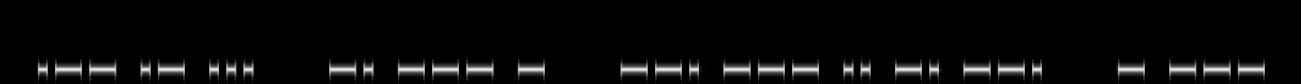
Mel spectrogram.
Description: Morse code, heard as a keyed tone, about 14 wpm, 700 Hz. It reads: WAS NOT GOING TO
